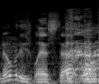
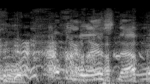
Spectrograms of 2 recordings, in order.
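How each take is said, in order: First: Said in the usual way. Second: Higher, louder, slowed mocking repeat; incredulous echo. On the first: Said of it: "the guy says to me". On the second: Comic repeating the manager's line back to him, mocking and laughing. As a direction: throw his words back at him in disbelief. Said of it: "I go".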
